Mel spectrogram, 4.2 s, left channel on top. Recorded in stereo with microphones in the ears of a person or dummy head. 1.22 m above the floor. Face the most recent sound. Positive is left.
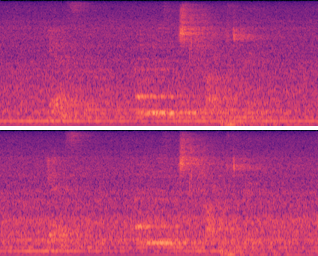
turn(degrees=-10)  # may be behind; listen again after turning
